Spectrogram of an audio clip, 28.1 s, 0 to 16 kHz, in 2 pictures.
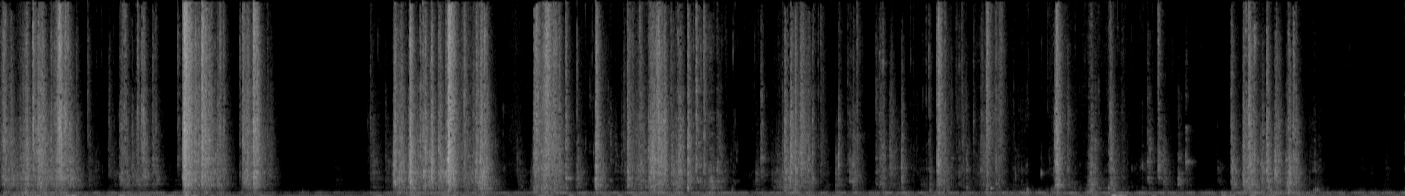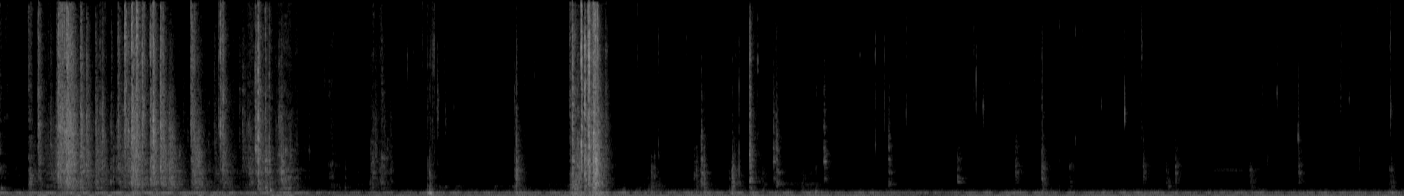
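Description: Clattering, scraping and rustling from household items being handled during housework, in dense runs of short strokes, over a steady low hum. The strokes thin out after about 17 seconds, with one last sharp knock about 20 seconds in.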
